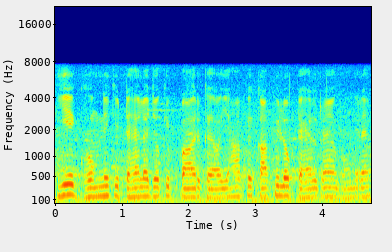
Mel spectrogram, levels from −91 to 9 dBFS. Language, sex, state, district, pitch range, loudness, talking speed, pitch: Hindi, male, Haryana, Jhajjar, 135-150 Hz, -17 LUFS, 250 wpm, 145 Hz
